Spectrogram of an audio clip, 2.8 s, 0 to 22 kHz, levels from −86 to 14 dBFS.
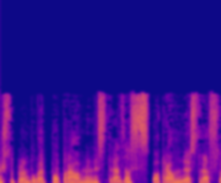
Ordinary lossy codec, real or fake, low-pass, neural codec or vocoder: MP3, 48 kbps; fake; 10.8 kHz; codec, 24 kHz, 1.5 kbps, HILCodec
